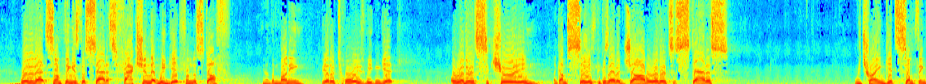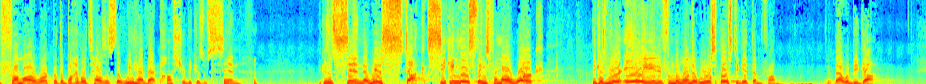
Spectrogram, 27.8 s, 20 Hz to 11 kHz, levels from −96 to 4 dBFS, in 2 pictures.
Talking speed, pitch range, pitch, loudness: 200 wpm, 105-170 Hz, 145 Hz, -12 LUFS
